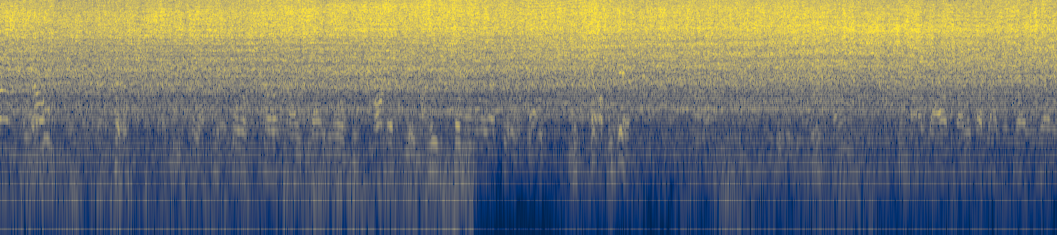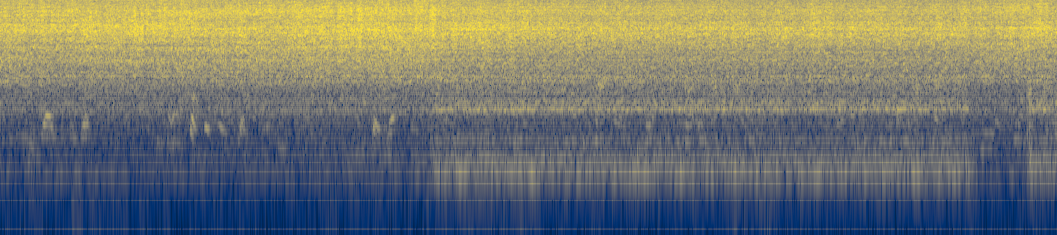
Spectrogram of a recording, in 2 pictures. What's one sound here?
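Steam hisses loudly from a steam locomotive standing close by.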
